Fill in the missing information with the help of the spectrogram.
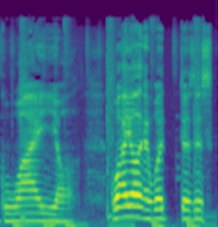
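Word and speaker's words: guaiol: This is the terpene guayol, pronounced guayol. I said it right, guayol,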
